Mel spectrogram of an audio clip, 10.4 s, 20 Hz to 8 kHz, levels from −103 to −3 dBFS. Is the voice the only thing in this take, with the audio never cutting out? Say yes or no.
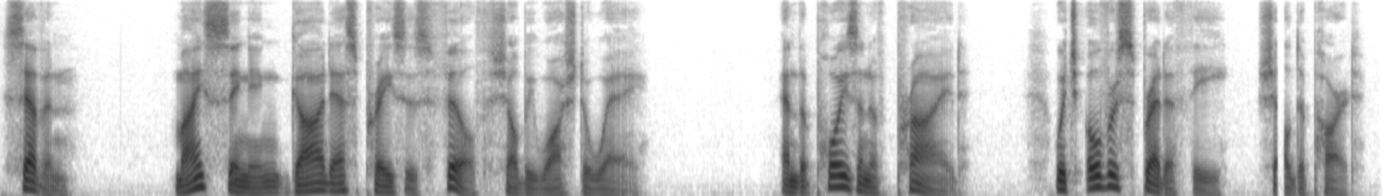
no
